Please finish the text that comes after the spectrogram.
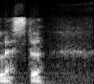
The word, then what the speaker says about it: Leicester: Leicester isn't spelled Lester like the name Leicester. It's a place in England, Leicester.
